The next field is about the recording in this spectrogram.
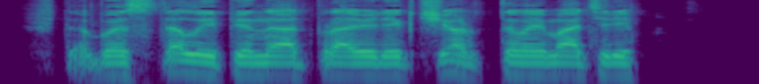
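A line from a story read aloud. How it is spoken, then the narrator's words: Grumbled, fat man. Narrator (Russian): проворчал соседу толстый человек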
